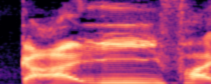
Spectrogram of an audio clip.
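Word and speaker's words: كَيْفَ: 2 নম্বরে কাইফা, এখানে মনে রাখতে হবে কাইফা, এই যে ইয়াটা, এটাকে বলা হয় লিন। আরবিতে একটা কায়দা আছে লিন, এটা হচ্ছে নরম করে উচ্চারণ হবে, ইয়ার উপরে সাকিন, আগে যদি জবর হয় তাহলে আমাদের জন্য এই ইয়াটা কাইফা এরকম যেন না হয়, কাইফা, কাইফা, মানে এটা একটা নরম হবে, লিন।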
